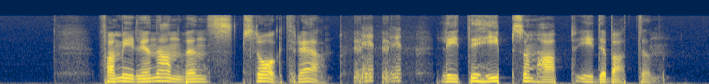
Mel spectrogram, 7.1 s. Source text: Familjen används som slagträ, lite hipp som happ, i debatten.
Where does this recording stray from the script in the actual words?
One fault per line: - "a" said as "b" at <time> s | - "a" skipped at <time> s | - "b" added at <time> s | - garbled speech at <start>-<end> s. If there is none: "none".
- "som" skipped at 2.4 s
